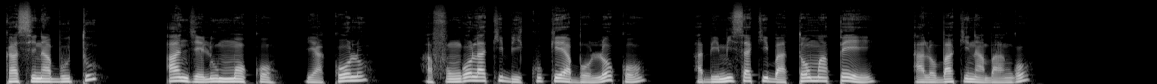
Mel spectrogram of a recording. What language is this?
Lingala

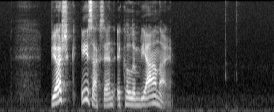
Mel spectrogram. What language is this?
Faroese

